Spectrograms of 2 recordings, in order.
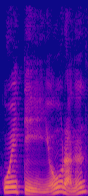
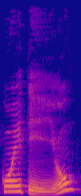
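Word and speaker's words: ก๋วยเตี๋ยว: 참고로 제가 태국식 쌀국수 얘기를 할 때 꼬에띠요 요거 발음할 때 앞에 꼬에는 삼성 뒤에 띠요는 사성으로 꼬에띠요 라고 발음을 했는데 글자상으로는 이렇게 성조법상으로 보면 꼬에띠요가 사성으로 꼬에띠요 라고 발음이 돼야 되거든요. 하지만 현지에서는 이렇게 꼬에띠요 라고 해서 삼성 사성으로 그것도 앞에 꼬에는 조금 짧게 꼬에띠요 라고 발음하니까요.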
